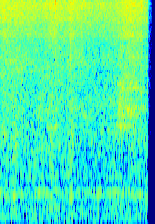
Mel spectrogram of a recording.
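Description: Honey bees from a nuc being installed in a backyard hive buzz in a continuous, close, humming drone that holds steady and then cuts off abruptly at the end, with no talk.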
